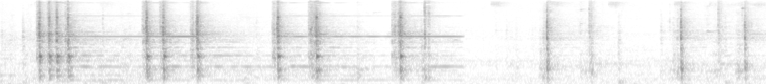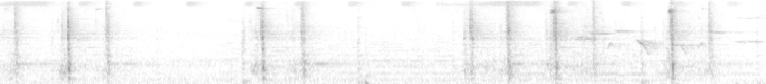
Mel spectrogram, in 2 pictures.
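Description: Sharp mechanical clicks from a hand tally counter used to count moving sperm cells in tiny samples under a microscope, pressed in quick irregular bursts with short pauses, fairly loud, sounding much like an old typewriter. No one speaks.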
